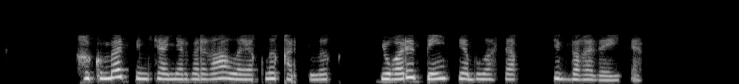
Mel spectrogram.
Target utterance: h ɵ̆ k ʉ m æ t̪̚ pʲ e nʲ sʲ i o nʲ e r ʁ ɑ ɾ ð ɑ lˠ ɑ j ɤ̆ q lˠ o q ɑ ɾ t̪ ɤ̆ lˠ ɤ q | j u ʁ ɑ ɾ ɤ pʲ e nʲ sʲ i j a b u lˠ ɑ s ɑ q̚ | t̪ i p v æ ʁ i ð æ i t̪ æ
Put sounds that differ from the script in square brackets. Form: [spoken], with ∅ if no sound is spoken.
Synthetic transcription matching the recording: [χ] ɵ̆ k ʉ m æ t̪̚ pʲ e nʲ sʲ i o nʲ e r [ð] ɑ ɾ [ʁ] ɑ lˠ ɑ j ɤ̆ q lˠ [ɤ] q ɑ ɾ t̪ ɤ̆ lˠ ɤ q | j u ʁ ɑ ɾ ɤ pʲ e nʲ sʲ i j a b u lˠ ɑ s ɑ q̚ | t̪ i p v æ ʁ [æ] ð æ i t̪ æ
